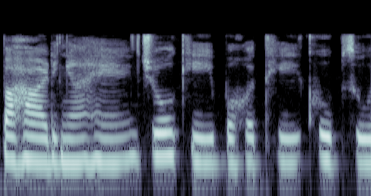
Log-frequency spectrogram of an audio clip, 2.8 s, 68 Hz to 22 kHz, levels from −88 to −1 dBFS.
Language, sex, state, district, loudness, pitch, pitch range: Hindi, female, Uttarakhand, Tehri Garhwal, -20 LUFS, 190 Hz, 185-200 Hz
